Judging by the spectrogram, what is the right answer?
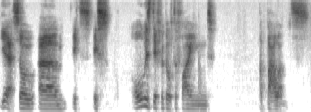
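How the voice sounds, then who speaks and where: A man speaking as a guest author in a casual interview, explaining things in a thoughtful, halting way. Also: medium pitch, a bit bright, slight background noise.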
